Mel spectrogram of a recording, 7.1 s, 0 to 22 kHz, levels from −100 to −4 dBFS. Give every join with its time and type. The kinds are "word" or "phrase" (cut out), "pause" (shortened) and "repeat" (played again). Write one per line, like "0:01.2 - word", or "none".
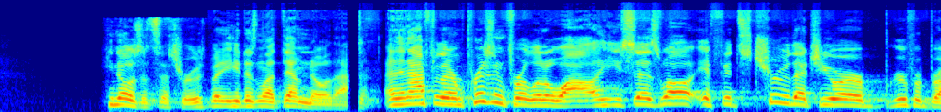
0:02.8 - pause

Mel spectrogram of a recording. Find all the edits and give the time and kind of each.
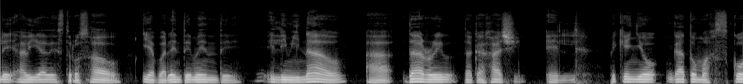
none

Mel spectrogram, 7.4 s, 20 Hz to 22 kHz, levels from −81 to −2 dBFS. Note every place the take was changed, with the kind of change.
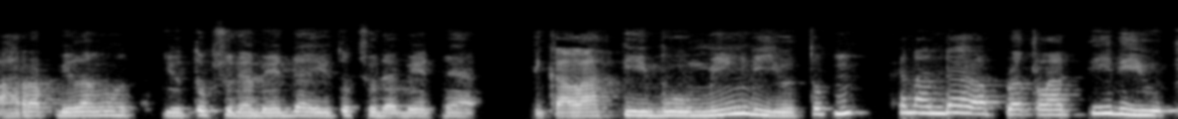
0:03.1 - pause

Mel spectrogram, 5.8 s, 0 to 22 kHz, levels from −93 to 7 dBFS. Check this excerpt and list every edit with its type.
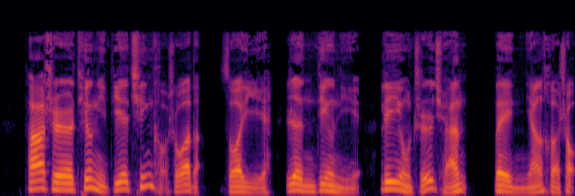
0:02.1 - pause

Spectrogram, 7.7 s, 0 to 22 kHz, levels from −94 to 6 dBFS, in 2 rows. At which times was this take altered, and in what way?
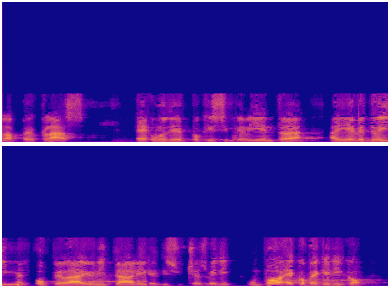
0:02.3 - word
0:03.2 - pause
0:04.1 - word
0:05.3 - phrase
0:06.2 - pause

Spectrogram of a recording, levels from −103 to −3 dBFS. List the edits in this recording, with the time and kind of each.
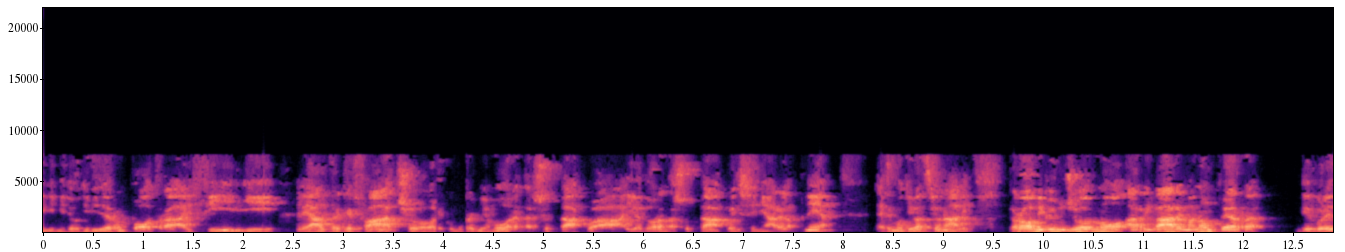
0:02.5 - word
0:03.0 - word
0:03.9 - word
0:04.2 - word
0:08.4 - word
0:10.0 - word

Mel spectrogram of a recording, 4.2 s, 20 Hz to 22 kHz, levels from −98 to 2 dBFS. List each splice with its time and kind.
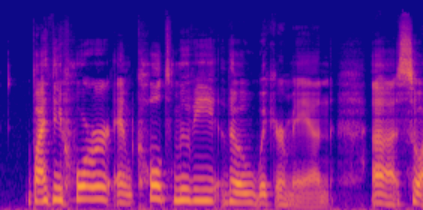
none

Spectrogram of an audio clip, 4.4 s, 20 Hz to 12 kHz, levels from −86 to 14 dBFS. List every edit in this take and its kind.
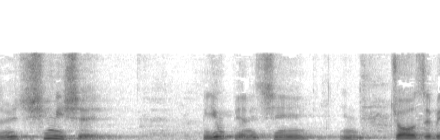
0:02.3 - phrase

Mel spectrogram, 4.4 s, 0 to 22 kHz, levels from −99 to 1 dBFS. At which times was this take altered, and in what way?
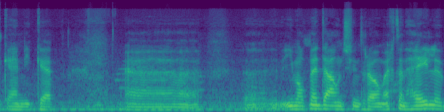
none

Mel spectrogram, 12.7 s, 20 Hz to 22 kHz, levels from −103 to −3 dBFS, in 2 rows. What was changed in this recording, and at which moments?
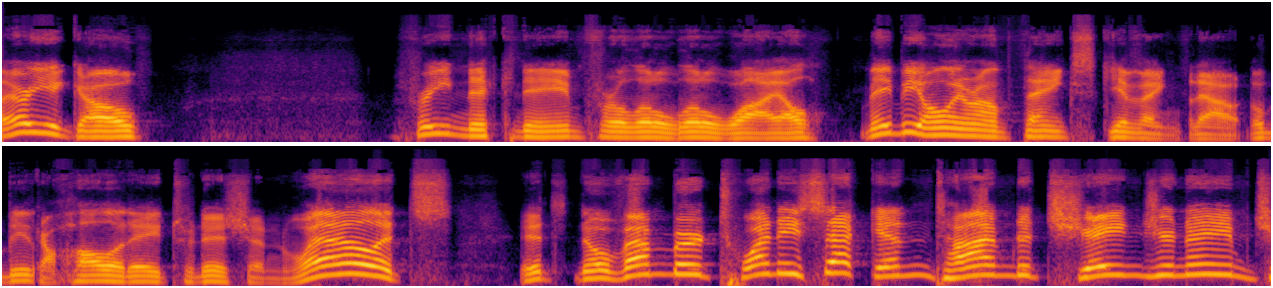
0:03.4 - repeat
0:05.9 - phrase
0:06.5 - word
0:08.7 - pause

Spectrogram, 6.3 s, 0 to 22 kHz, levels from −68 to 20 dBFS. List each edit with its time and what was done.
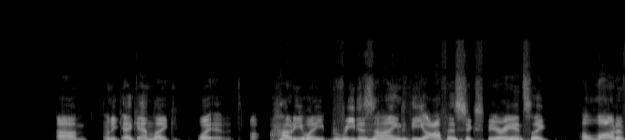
0:01.9 - pause

